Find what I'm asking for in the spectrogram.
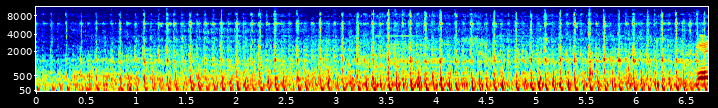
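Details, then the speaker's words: Go-kart small engine just fitted with a new 30mm carburetor, top speed up from 23 to 30 mph: steady, fast, even rattle with no misses or surging; running well with much more power. "running good seems like it's all working it has so much more power"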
